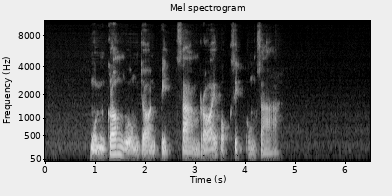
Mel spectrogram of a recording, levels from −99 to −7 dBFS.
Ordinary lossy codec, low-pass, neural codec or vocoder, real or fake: none; none; vocoder, 22.05 kHz, 80 mel bands, HiFi-GAN; fake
